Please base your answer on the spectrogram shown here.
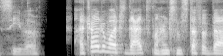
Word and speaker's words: Sceva: this forgive me because my entire life i've always pronounced it skiva which is wrong but it's it's black eyed siva i tried to watch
